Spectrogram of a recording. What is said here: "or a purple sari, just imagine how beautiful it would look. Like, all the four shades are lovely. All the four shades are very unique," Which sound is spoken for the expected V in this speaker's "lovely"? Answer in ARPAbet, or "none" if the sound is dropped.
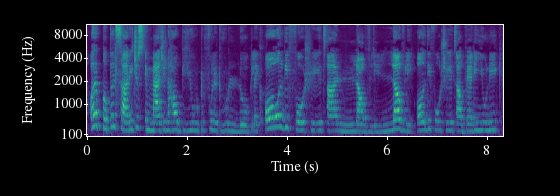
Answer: V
